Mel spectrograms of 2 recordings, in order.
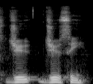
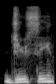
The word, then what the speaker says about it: Juche: but they came up with this term called Juche, J-U-C-H-E. – Yeah, it's juicy. – Juicy. They came up with juicy.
